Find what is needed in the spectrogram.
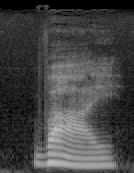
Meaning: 1. to hollow out, scoop (into something: -ba/-be) 2. to deepen
- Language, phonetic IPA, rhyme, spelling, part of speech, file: Hungarian, [ˈvaːj], -aːj, váj, verb, Hu-váj.ogg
